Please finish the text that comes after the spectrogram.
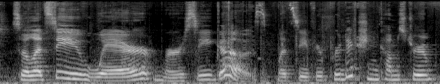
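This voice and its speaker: A woman teacher reading a children's story aloud with dramatic pauses, speaking directly to young listeners. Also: mid-range voice, lively intonation, a little hiss or hum.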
